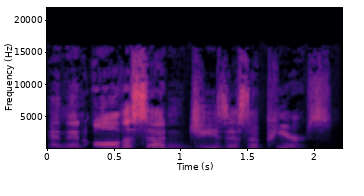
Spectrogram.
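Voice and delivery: normal talking voice

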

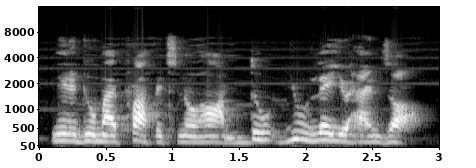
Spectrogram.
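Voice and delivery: ordinary talk, nothing marked

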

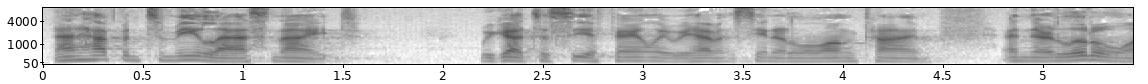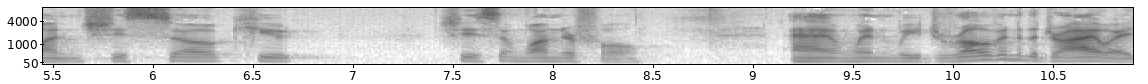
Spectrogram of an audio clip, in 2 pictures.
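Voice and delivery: normal talking voice

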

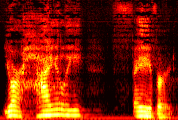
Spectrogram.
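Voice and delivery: soft and slow, hushed; tender. Acted. God speaking softly to the listener's spirit. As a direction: lay each word down gently. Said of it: "he's speaking to us and saying".

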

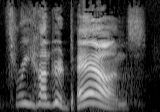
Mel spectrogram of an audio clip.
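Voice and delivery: slow, high, loud disbelieving echo; astonished. Retold or imitated. Preacher retelling his shock at the price, slow, high and loud. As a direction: stretch it out in disbelief. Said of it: "It's like".

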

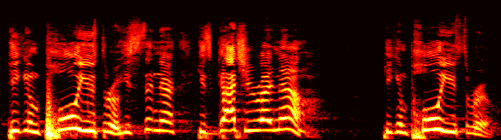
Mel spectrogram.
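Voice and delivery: high, loud, rousing exhortation; full-force preaching. Acted. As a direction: drive the encouragement home fervently.

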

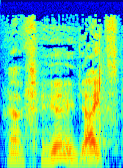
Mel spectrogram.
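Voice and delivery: ordinary talk

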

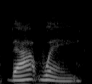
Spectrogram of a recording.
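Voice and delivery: normal talking voice

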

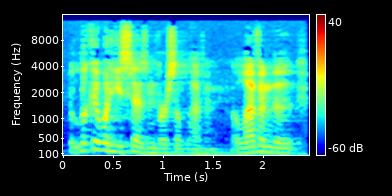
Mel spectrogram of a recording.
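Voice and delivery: normal talking voice

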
